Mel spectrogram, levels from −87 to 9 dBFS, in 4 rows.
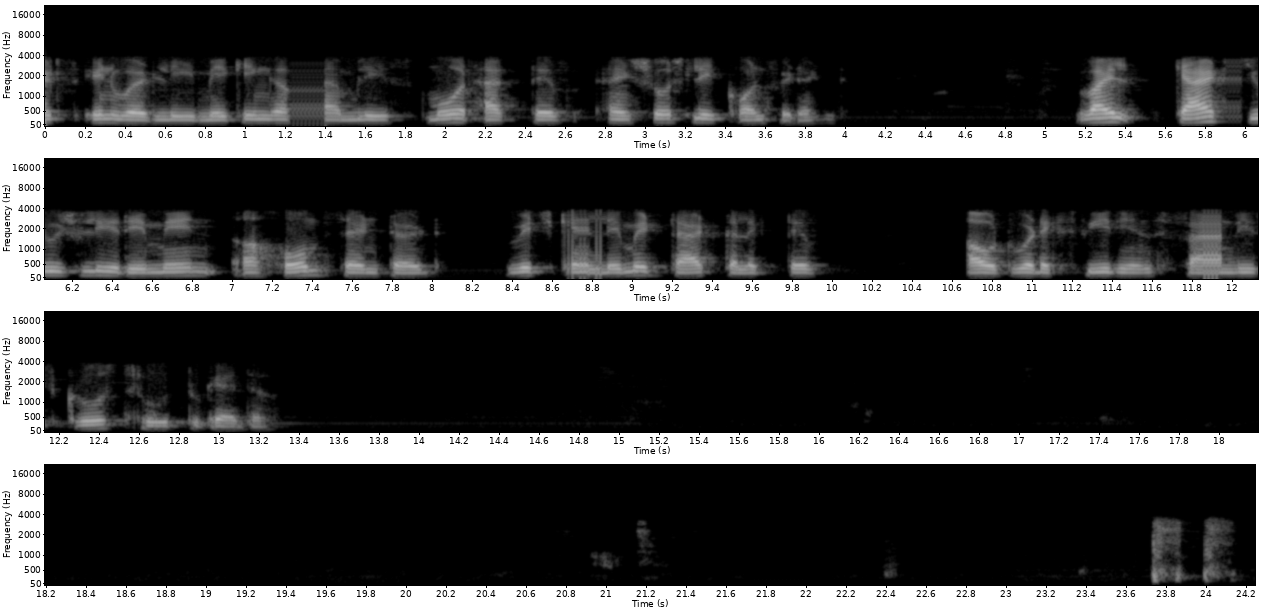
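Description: At 1.24–1.4 s, 5.92–5.98 s, 8.68–8.84 s, 11.86–11.94 s and 21.74–22.0 s the telephone-band speech breaks into packet loss with the last packet repeated. Audio went missing and the receiver kept replaying the previous chunk, which fits 20 ms packets. The loops buzz at about 50 Hz, including the 260 ms run near 22 s. The 8.7 s event is broken into short bursts. Unlike silent dropouts, nothing goes quiet. The sound stutters robotically instead.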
